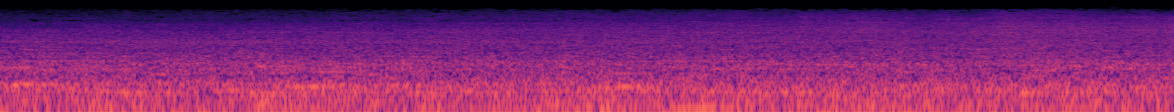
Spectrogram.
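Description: Steady low mechanical rumble of a moving escalator, heard while riding it up, with no distinct knocks or changes.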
